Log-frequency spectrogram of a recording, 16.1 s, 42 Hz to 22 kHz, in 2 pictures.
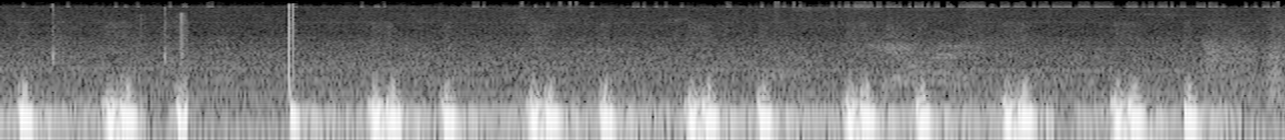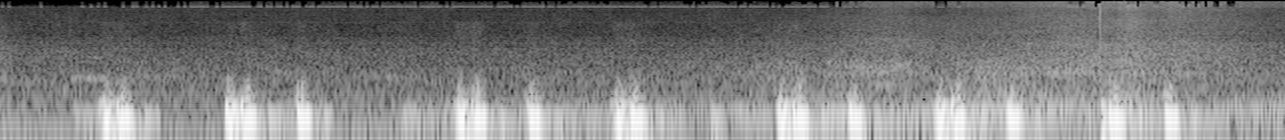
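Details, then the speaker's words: Fourth heart sound (S4, atrial gallop): regular low heartbeat about 60 a minute with an extra soft low sound just before each first sound. "Y al cuarto ruido se le conoce también como galope auricular."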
